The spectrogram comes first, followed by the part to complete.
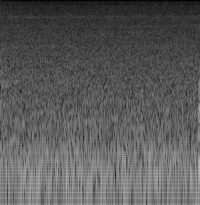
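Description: Steady background hiss with no distinct sound event in it.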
